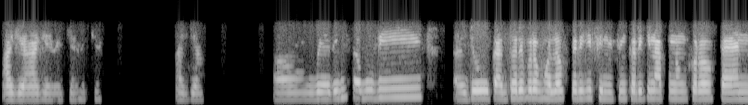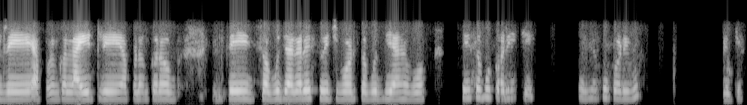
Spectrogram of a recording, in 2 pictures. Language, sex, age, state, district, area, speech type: Odia, female, 45-60, Odisha, Sundergarh, rural, conversation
